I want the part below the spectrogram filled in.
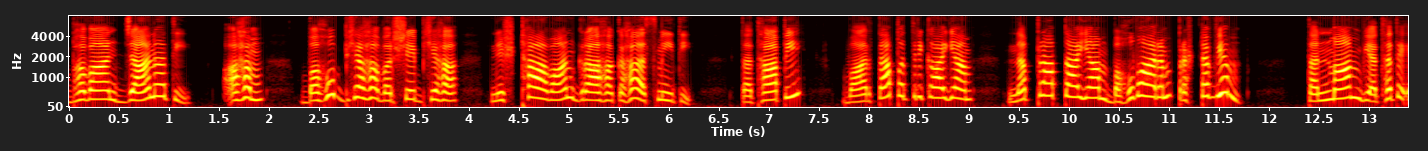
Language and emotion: Sanskrit, angry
